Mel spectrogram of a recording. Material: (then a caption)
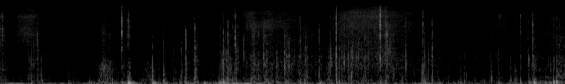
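Glossy paper. Fingertips with long pink nails press, rub and squeeze the crinkled pages of a thin glossy paper catalog lying open flat on a dark table, then turn the pages. The result is a steady stream of crinkling and crackling paper, with sharp tearing-like snaps and bright, hissy rustles.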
